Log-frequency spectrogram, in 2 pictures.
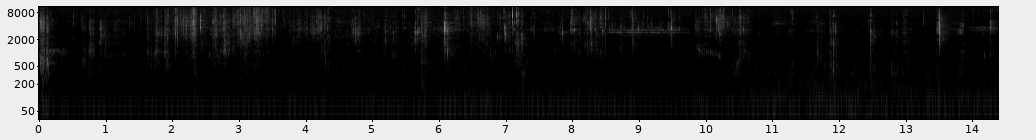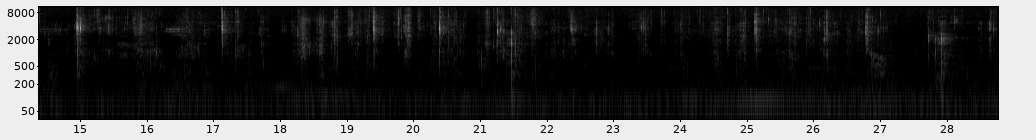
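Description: A person chewing and biting mouthfuls of spicy mutton botti (tripe) curry with puri, close to the microphone: a steady run of short sharp mouth clicks and chewing noises with no pauses.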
